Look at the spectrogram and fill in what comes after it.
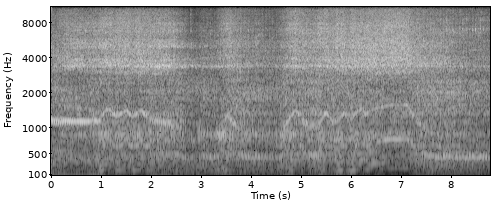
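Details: Stihl BG86 blower started from a flooded condition, throttle opened; it revs unevenly, surging and sagging, blubbery and rough. Carburetor diaphragm suspected, with another fault possible and a loose exhaust found earlier. Rough running after flooding.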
